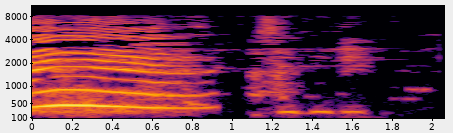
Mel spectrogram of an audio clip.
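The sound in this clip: A baby wails loudly in one sustained, slightly falling cry lasting about a second, followed by a few short, soft vocal sounds.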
